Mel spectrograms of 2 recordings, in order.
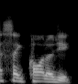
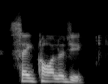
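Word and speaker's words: psychology: हैं, और यहाँ पर इस वर्ड में आखिर से तीसरे वाला सिलेबल है को, तो यहाँ पर हम इस पर स्ट्रेस देंगे और ये कुछ इस तरह प्रोनाउंस किया जाएगा, साइकोलॉजी, साइकोलॉजी। Next word is necessary, और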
